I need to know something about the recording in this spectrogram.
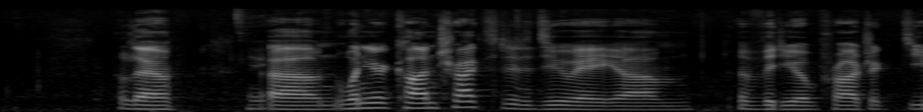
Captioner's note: voiceover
